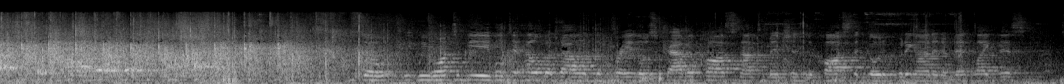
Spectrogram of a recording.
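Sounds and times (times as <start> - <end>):
round of applause: 0.0 - 4.0
speech: 3.7 - 10.4.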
